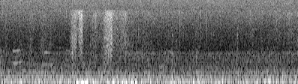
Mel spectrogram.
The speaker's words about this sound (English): And here comes the train now. Can't see which one it is. It says mineral on it, so I think that's going sea line. Yep. Oh, these are one of their newer trains.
